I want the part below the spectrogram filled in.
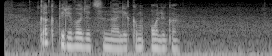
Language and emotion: Russian, neutral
